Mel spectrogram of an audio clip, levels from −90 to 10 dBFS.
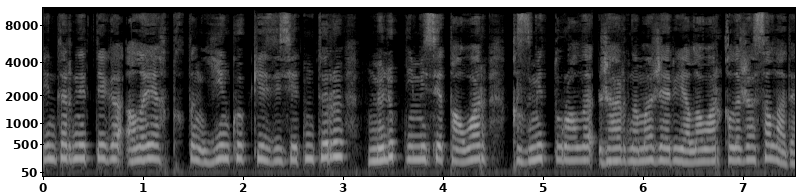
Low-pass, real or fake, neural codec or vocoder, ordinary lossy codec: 9.9 kHz; real; none; AAC, 32 kbps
